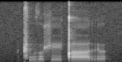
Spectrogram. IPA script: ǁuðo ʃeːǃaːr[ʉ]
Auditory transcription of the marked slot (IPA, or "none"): ə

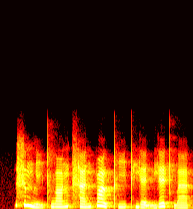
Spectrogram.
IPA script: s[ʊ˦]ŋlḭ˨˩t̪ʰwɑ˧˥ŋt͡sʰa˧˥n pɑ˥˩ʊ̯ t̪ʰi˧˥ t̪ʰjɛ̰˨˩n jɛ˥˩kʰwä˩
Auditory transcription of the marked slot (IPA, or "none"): ʊ˥˩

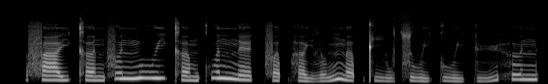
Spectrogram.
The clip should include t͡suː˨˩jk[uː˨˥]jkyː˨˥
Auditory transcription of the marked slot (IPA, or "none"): uː˨˩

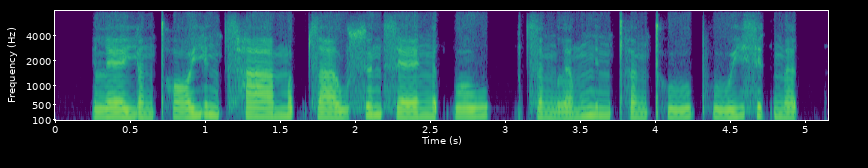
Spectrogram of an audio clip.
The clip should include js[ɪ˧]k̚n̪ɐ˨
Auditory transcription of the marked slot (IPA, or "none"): ɪ˧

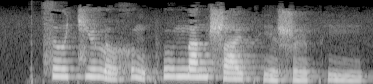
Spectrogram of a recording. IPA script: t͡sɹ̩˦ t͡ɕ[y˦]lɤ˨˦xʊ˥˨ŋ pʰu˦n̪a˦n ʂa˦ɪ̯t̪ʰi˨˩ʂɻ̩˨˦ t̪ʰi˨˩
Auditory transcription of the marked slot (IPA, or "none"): y˦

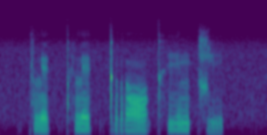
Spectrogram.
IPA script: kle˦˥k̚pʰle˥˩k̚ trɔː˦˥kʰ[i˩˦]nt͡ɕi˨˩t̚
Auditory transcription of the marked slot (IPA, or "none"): i˥˩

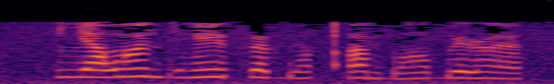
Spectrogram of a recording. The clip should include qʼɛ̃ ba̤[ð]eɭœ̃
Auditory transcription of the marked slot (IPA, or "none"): b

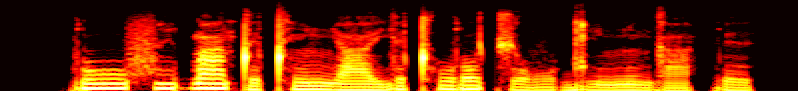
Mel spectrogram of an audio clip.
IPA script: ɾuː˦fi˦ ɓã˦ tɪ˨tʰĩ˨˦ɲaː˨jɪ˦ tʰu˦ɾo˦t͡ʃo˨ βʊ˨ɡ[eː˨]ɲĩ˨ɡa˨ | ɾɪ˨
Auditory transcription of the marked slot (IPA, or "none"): iː˨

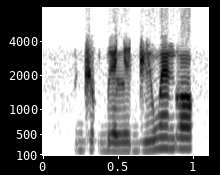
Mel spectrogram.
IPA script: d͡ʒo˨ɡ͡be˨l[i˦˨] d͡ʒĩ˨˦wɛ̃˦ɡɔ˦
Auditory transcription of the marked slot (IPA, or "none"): i˨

